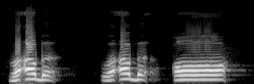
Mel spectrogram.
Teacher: پہلے والے حرف سے ملائیں گے اور جس طرح با کو ادا کریں گے ہونٹوں سے، فوراً ادا کرنے کے بعد ہونٹوں کو چھوڑ دیں گے۔ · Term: کلکلا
